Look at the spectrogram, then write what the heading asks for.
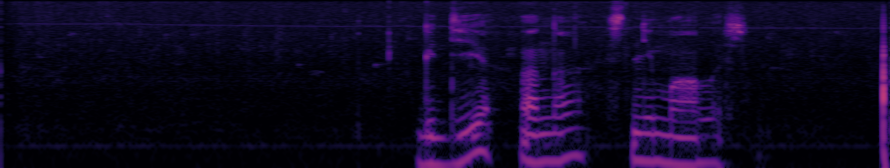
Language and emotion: Russian, neutral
